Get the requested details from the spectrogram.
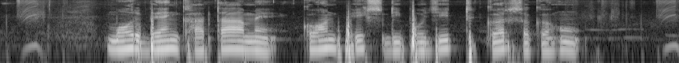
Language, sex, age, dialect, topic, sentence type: Chhattisgarhi, male, 31-35, Northern/Bhandar, banking, question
